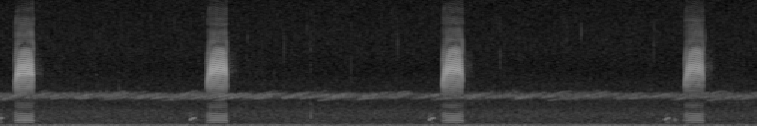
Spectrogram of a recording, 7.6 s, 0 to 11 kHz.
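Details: American woodcock, or timberdoodle, peenting at Young Conservation Area in Missouri's northern Ozarks on 28 March 2015: four loud, nasal, buzzy peents about two seconds apart, each led by a soft low note, over a steady high drone.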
